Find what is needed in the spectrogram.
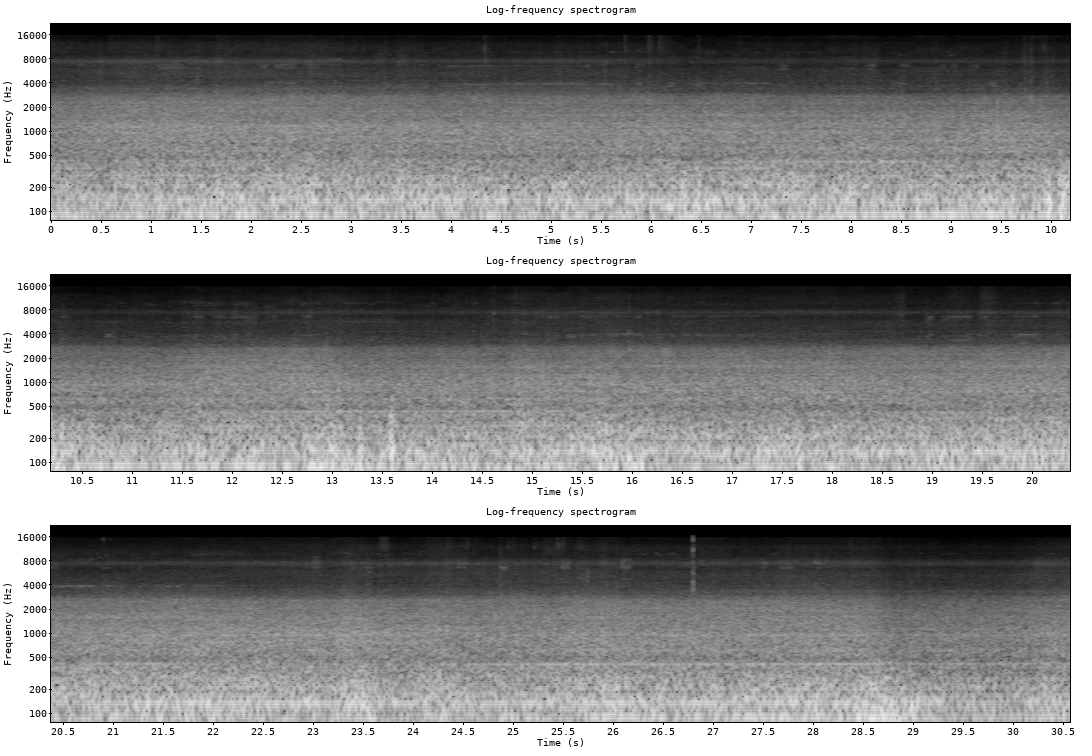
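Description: Steady road noise of a moving car: a low tyre and engine rumble with no breaks, heard from inside the vehicle.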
